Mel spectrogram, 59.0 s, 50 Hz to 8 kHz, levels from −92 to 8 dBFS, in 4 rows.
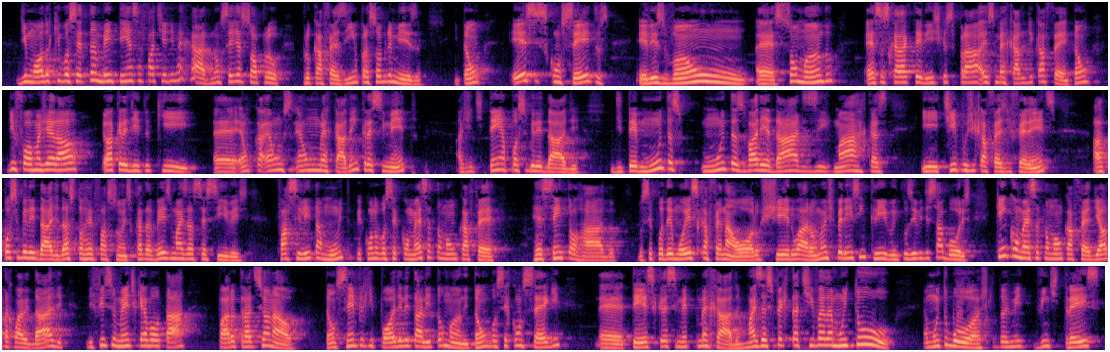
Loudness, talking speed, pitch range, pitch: -16 LUFS, 150 wpm, 160-205 Hz, 180 Hz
